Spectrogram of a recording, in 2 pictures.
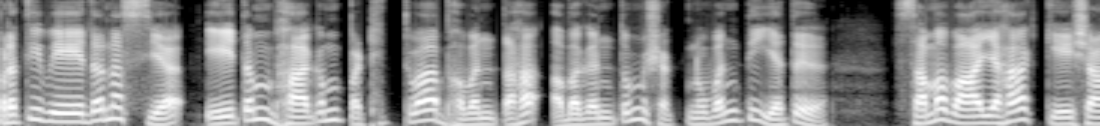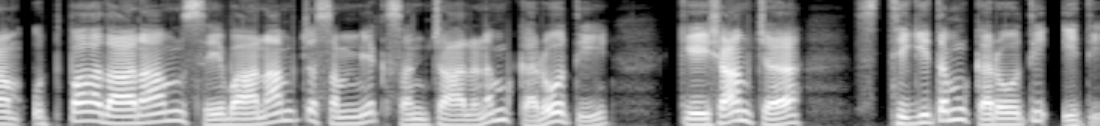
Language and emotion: Sanskrit, neutral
